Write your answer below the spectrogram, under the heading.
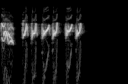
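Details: White-throated seedeater (golinha), the 'estalo' song style from northeastern Brazil used to warm up other birds: a rapid series of seven sharp, high snapping chips in under a second, then silence.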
